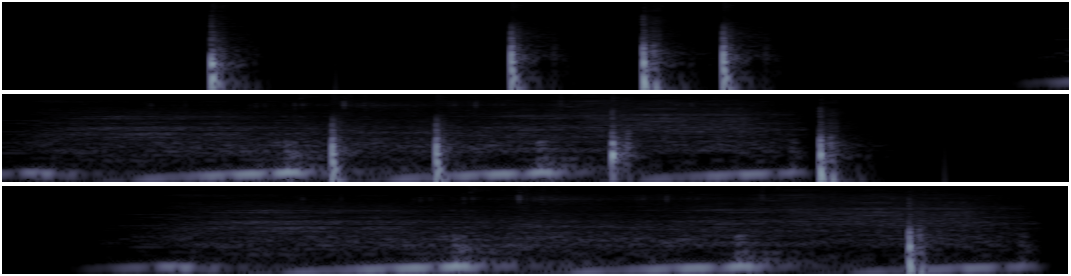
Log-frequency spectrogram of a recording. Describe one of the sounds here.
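Blocks are set in place with short, dull knocks, one after another.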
